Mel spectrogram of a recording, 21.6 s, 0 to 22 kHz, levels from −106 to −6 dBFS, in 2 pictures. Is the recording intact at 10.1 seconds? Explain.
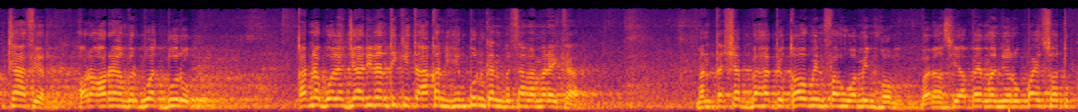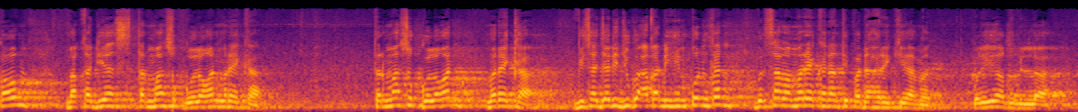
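No. A loud pop sits at 10.08 to 10.11 s, a single sharp thump a few dB above the surrounding sound, which carries on beneath it. A likely voltage spike entered the chain, showing as a narrow waveform spike and a thin broadband vertical stripe on a spectrogram.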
